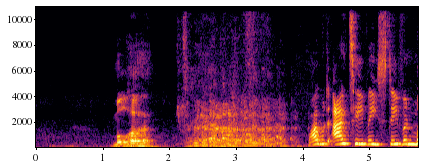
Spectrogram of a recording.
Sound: laughter

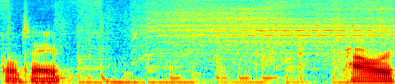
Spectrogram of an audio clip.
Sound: drill sound

